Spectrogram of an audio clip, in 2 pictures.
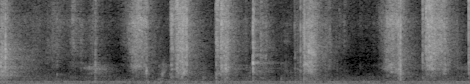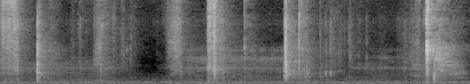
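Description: Tarot cards shuffled and drawn during a reading, a soft continuous riffle of card edges broken by a few sharper snaps and taps, faint and close with no talking.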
